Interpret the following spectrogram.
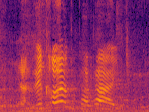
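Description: A young child's voice: a few short, high-pitched vocal sounds whose pitch swoops up and down, over the murmur of a busy indoor space.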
